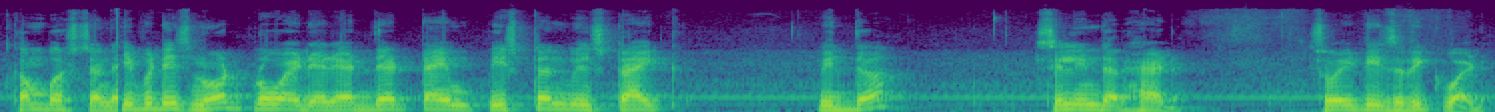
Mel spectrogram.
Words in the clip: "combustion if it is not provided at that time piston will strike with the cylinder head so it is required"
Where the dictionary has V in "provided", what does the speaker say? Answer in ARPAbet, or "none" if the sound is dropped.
V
